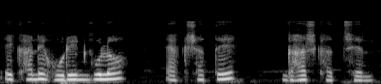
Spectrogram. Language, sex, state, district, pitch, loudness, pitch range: Bengali, female, West Bengal, Alipurduar, 215 Hz, -17 LUFS, 200-235 Hz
